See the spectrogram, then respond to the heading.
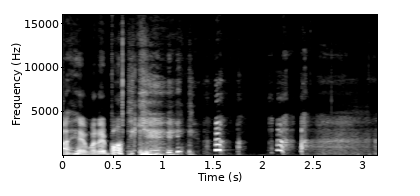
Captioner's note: laughs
